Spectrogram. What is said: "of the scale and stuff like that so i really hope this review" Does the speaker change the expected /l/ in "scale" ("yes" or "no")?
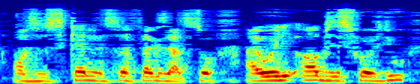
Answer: yes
